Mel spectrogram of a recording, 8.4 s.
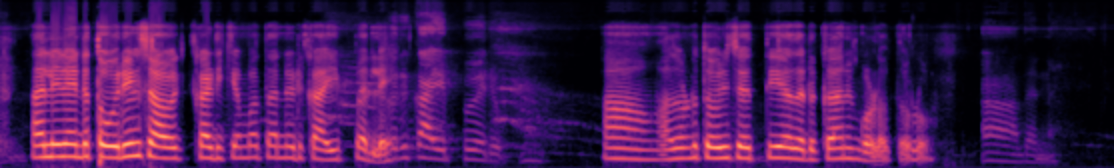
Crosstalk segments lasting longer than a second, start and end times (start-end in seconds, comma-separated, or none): none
